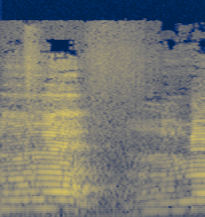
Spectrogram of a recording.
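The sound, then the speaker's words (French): A bull moos in long, low, drawn-out calls: one swells and fades, then a second begins. The tone is rich and harmonic, loud and alone with no talk. “J'ai peut-être un contact pour un taureau.”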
